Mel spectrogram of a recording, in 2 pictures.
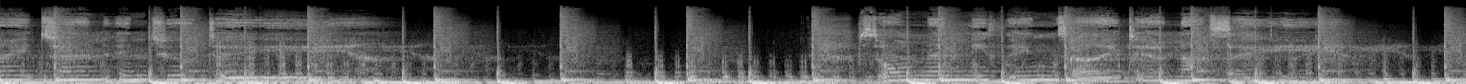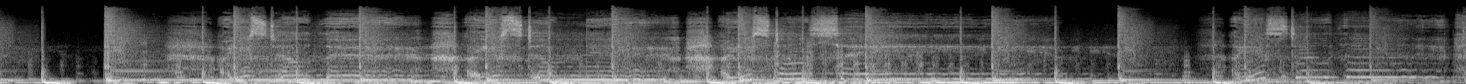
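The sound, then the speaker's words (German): A dense, loud song plays continuously with heavy low end and steady beats, carrying a female singer's own voice pitched down into deep, eerie, demonic vocals with lyrics repeated like a mantra; there is a brief dip midway before the music resumes. “transformiert sie sich gerade selber zu einer slightly dämonischen Beschwörerin, indem sie ihre Stimme abpitcht und Lyrics zum Mantra macht.”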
